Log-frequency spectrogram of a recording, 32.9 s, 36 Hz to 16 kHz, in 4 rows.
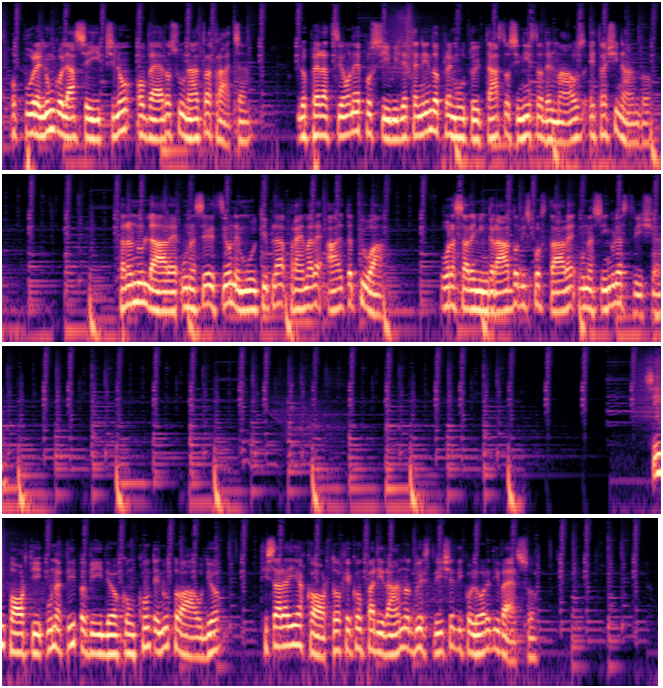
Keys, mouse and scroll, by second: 12.3 alt+a, 14.6 click, 15.3-17.0 drag, 17.2 click, 18.3-19.3 drag, 19.6-21.2 drag, 23.4 a, 24.8-27.5 drag, 31.8 click, 32.8 click.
